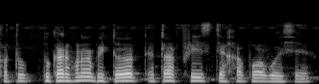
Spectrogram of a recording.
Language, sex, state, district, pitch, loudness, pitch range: Assamese, male, Assam, Sonitpur, 155 Hz, -21 LUFS, 150-165 Hz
